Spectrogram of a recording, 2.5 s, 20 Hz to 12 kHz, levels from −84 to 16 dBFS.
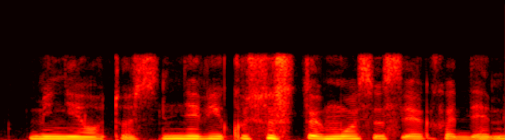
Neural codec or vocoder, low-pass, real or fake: none; 7.2 kHz; real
